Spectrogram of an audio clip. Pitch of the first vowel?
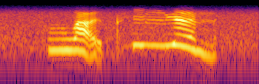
low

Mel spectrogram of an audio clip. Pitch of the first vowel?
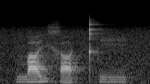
rising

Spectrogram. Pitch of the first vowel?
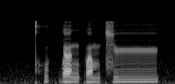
low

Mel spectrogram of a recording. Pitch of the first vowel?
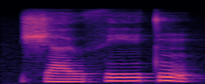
low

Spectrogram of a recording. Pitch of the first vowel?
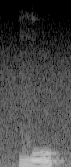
rising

